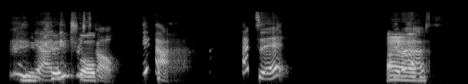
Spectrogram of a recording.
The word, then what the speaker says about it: NutriSculpt: I would say like nutrition, but shorten it. NutriSculpt. Yeah, NutriSculpt.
